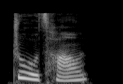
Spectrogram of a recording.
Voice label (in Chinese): "贮藏", Chinese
